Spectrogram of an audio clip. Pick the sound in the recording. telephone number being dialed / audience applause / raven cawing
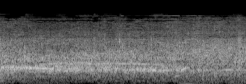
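audience applause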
